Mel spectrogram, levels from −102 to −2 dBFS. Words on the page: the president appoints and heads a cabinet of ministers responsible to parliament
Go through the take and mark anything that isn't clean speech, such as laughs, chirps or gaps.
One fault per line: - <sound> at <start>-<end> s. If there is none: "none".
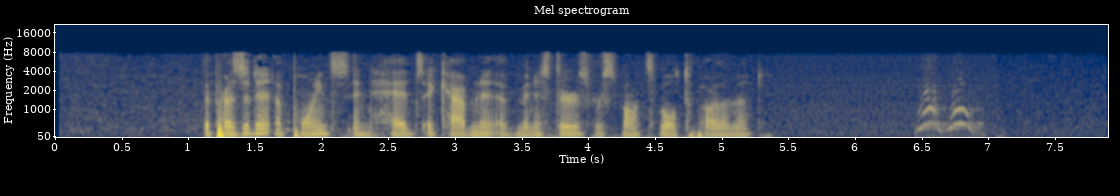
- bark at 6.4-7.0 s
